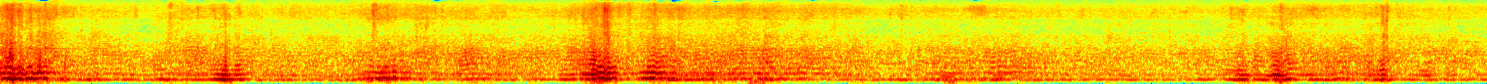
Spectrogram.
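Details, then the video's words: Honey bees buzzing inside their hive: a dense, steady droning hum with a low fundamental and stacked overtones, swelling in loudness every second or so as bees pass near, with faint clicks and knocks. "bees therapy hive natural buzzing sound"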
